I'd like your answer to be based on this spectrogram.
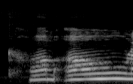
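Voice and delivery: normal talking voice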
